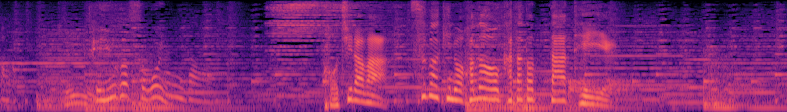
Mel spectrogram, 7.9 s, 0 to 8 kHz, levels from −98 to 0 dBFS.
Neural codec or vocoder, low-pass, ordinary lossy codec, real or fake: none; none; none; real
